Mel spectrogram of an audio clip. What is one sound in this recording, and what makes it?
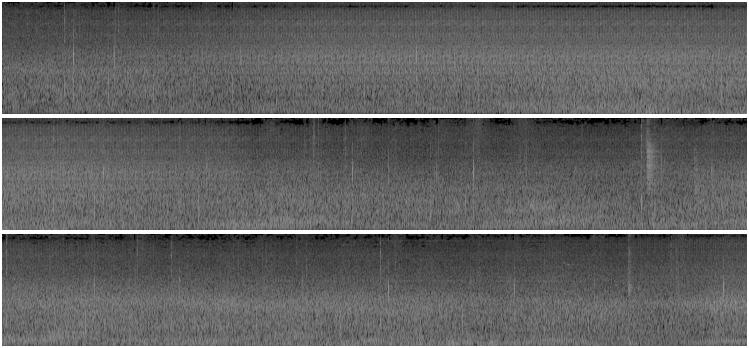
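Footsteps walk steadily over hard pavement.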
